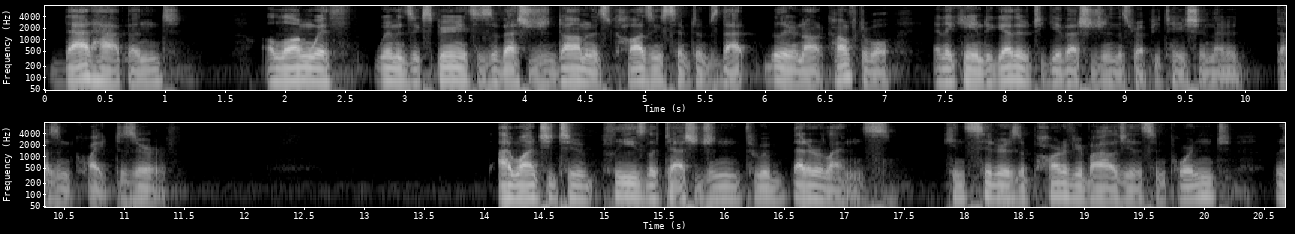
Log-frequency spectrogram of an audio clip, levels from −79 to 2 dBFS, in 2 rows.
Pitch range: 70-85 Hz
